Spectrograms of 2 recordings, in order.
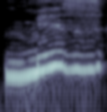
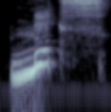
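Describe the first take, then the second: First: The word ends with a 'z' sound. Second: The word ends with a 'ks' sound. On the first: The speaker calls it wrong. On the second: The speaker calls it right.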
